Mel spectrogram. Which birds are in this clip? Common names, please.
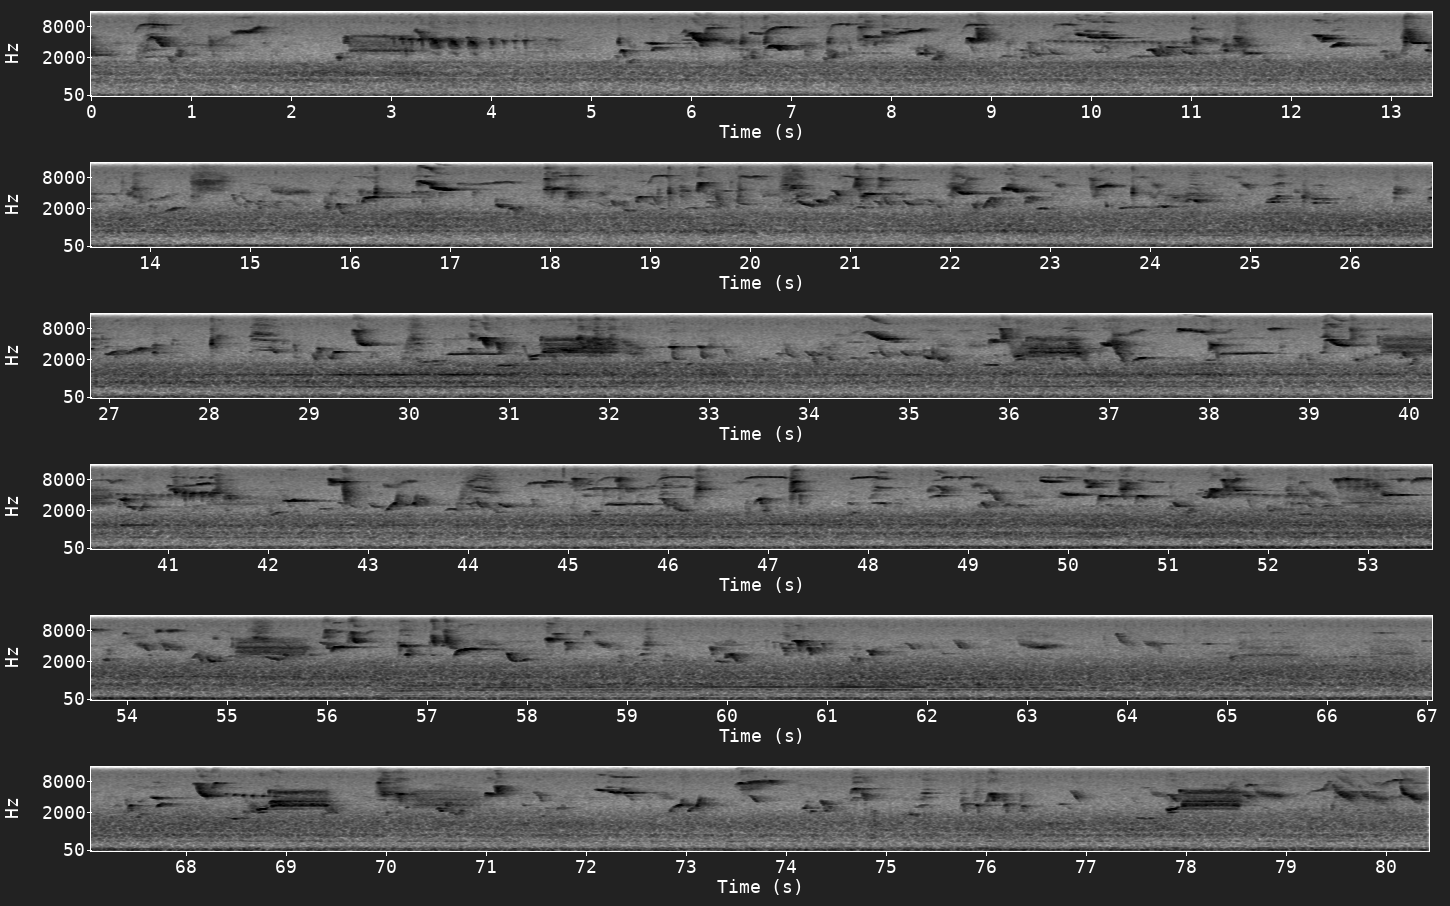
Gray Catbird, Red-winged Blackbird, Baltimore Oriole, European Starling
